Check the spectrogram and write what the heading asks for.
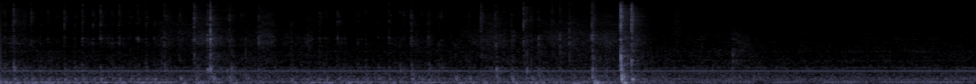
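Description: Rapid typing clicks on a computer keyboard in an irregular stream, steady, with a couple of sharper louder key strikes near the end over a constant low hum, during a live stream; no one speaks.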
